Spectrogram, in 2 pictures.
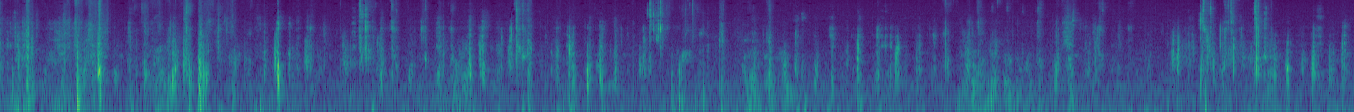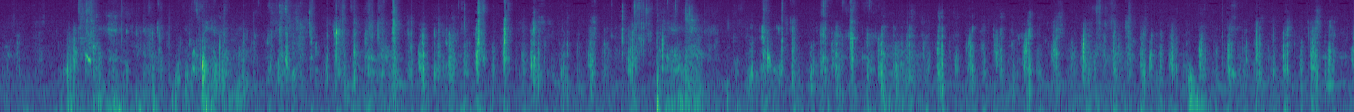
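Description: Close-miked chewing and mouth sounds of someone eating pizza: an irregular run of short wet clicks and smacks, with some crust crunching.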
